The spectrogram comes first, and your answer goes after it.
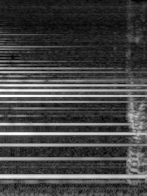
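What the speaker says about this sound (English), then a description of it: "and for the E string." A lone open high E string plucked on an acoustic guitar rings out as one bright sustained note, decaying gently before a voice briefly starts at the end.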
